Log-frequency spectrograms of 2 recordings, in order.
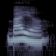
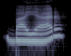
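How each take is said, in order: First: The word ends in an O sound. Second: The word ends with a clear R sound.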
